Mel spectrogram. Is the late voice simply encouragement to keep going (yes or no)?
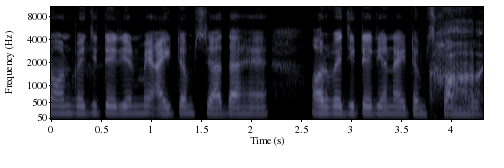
no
